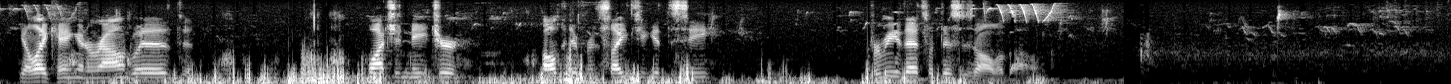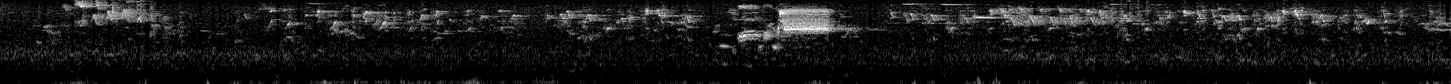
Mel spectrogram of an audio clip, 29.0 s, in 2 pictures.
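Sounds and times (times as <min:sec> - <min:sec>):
small birds chirping and twittering: 0:00.0 - 0:29.0.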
